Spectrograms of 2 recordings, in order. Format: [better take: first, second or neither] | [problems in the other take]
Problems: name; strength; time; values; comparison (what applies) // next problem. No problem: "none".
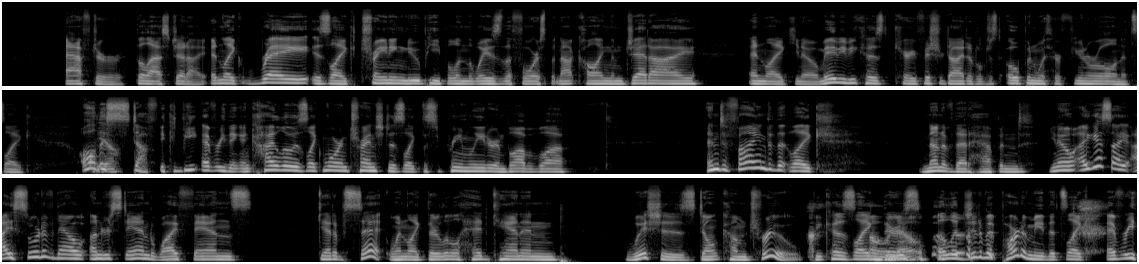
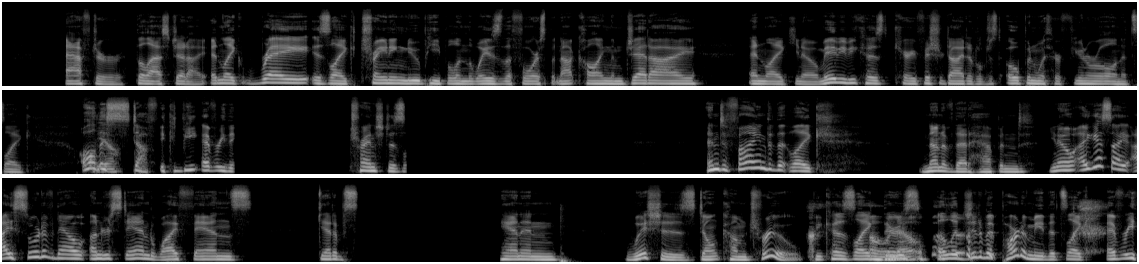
first | audio cutting out; at 14 s for 1 s, at 15 s for 2 s and at 26 s for 1.5 s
